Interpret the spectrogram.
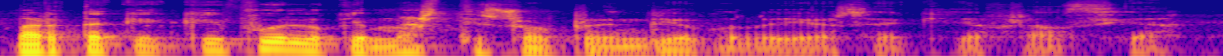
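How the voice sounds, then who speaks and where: A man with a very low, husky voice hosts a radio interview from the studio. His pitch moves a lot as he asks his questions. He introduces his guests in a formal, measured way. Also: huge pitch swings.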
